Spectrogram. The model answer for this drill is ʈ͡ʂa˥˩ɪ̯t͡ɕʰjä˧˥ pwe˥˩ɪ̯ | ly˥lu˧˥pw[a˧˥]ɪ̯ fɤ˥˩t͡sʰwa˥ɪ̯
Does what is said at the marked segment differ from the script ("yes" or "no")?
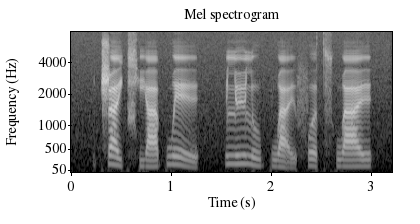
yes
